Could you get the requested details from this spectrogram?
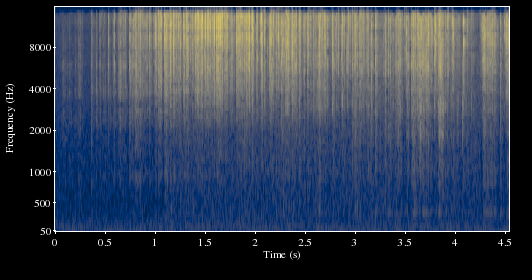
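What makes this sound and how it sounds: A palm-sized solid pink bar of soap, held in the hand and scored in a grid, is shaved with a metal utility knife blade. Dense, bright scraping and cutting sounds swell up from near silence and continue steadily, mixed with the crisp crumble of soap bits breaking away.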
